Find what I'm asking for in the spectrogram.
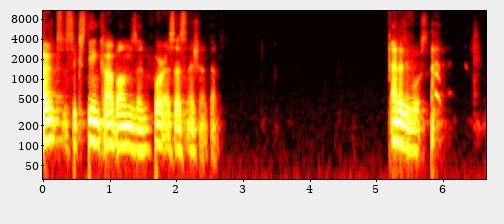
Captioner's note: laughs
